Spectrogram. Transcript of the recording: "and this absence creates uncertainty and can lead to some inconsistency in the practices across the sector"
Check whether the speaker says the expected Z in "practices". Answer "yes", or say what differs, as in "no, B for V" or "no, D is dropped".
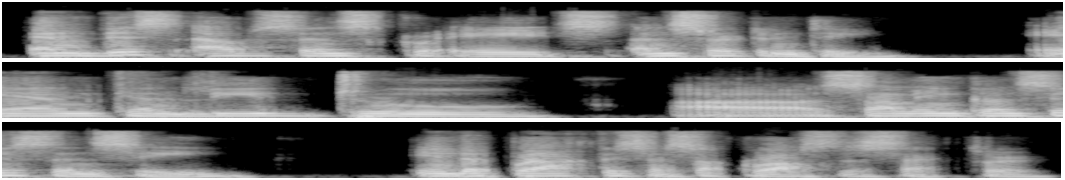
no, S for Z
